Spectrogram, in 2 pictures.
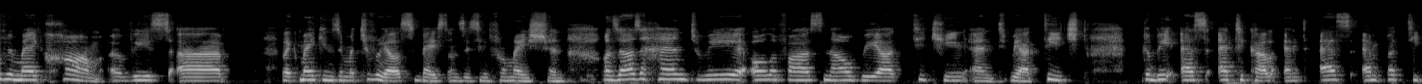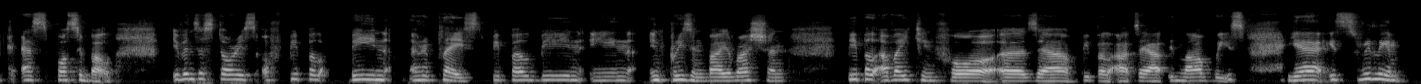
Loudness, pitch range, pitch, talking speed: -26 LUFS, 170-215 Hz, 195 Hz, 145 wpm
